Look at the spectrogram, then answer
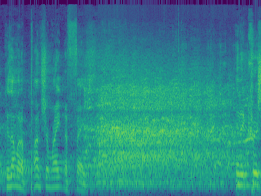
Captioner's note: audience laughing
